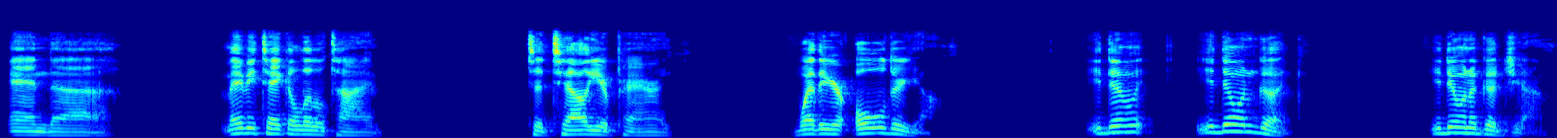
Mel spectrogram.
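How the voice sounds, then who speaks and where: Speaking slowly and pausing often, this podcast host and comedian has a mid-range voice with lively intonation. He's a middle-aged American man on a solo show, chatting in a loose, rambling way and occasionally performing imagined remarks.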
